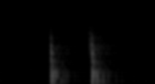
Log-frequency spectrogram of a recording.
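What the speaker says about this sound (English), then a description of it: "Someone is knocking at the door." Two firm knocks on a door in the video game Digimon Story: Time Stranger, evenly spaced and isolated against silence.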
